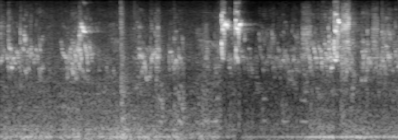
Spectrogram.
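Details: Pair of green Fischer's lovebirds trading short, piercing chirps about once a second, with sharp doubled squeaks around the middle and end, amid softer high twitter and a steady low hum.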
